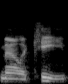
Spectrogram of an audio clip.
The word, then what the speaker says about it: Malachi: a covenant in the book of malachi actually pronounced malaki but that's all right and which means my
